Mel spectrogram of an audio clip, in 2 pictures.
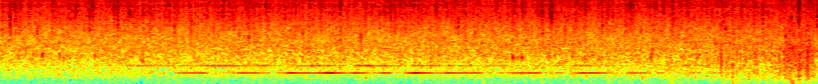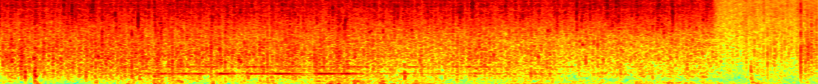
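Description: Steady rain falls outdoors, hissing evenly.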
